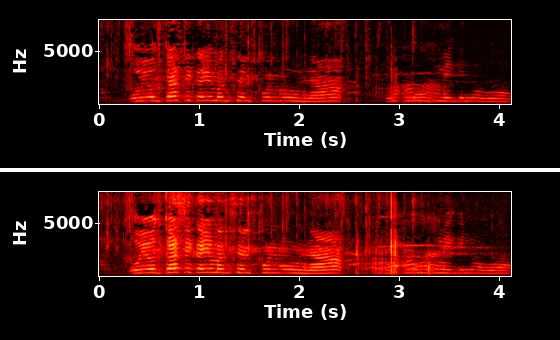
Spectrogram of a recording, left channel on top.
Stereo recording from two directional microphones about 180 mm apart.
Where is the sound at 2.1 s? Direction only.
20° left (ahead or behind).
